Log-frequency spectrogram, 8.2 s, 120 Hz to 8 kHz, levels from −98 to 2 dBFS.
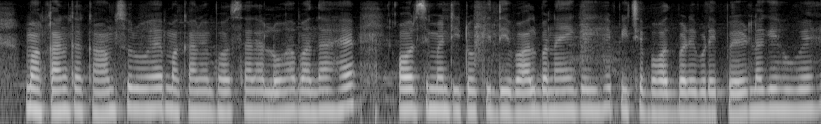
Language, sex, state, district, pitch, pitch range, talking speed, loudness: Hindi, female, Chhattisgarh, Bilaspur, 190 Hz, 180-195 Hz, 195 wpm, -28 LUFS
